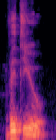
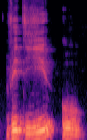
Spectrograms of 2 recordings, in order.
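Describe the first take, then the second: First: Said in the usual way. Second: "فيديو" slowly as vi, di, o; split into syllables. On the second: Shown as a demonstration. Teacher showing children three syllables, "فيديو" split slowly. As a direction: say "فيديو" in three stretched beats. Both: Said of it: "كلمات فيها تلات مقاطع صوتية".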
